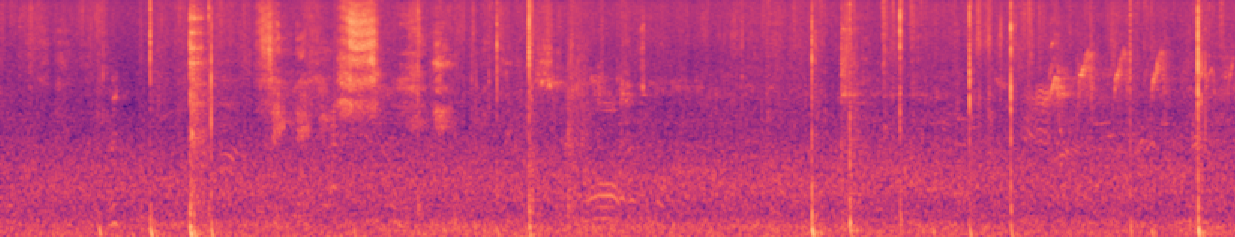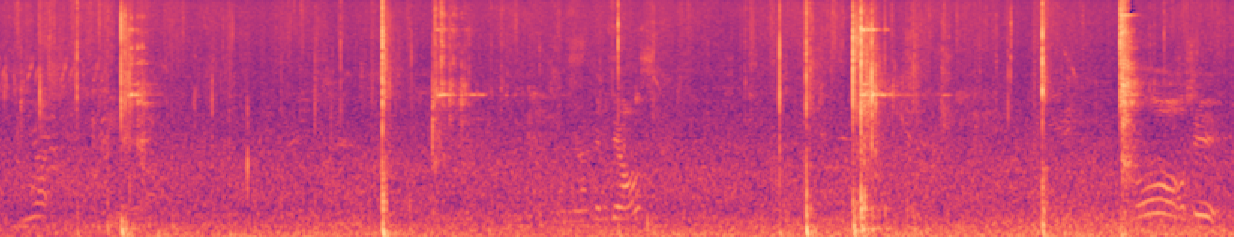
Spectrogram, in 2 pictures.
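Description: Soccer balls thump as they are kicked on artificial turf.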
